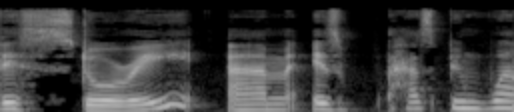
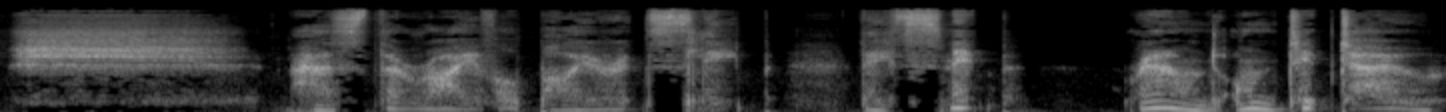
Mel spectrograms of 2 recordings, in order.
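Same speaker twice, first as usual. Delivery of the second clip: hushed sneaking whisper; 8 dB quieter than usual. A narrator's reading. Storyteller whispering as pirates sneak past sleepers. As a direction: tiptoe it in a whisper.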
